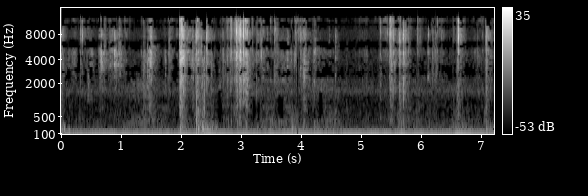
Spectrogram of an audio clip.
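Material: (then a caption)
Soap. A small, solid purple soap bar with some gold coating left is held in the hand and scraped and carved with a utility knife. Dry scraping and crisp shaving sounds come in short bursts over a steady low hum.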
